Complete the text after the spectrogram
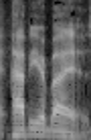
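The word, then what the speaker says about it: Javier Báez: It is Javier Baez. Am I pronouncing that right? – Yeah, Javier Baez.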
